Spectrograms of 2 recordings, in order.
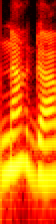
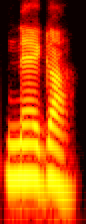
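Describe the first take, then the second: First: The first vowel is an 'a' sound. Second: The first vowel is an 'e' sound. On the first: The speaker calls it wrong. "hindi po" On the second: The speaker calls it right.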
